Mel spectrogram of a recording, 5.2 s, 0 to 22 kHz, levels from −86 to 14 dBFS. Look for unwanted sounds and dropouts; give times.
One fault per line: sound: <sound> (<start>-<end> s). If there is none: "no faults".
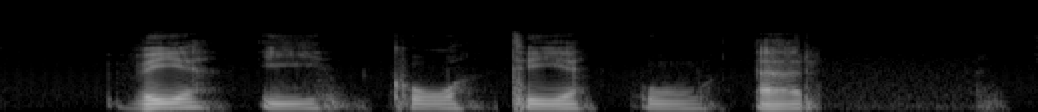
no faults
